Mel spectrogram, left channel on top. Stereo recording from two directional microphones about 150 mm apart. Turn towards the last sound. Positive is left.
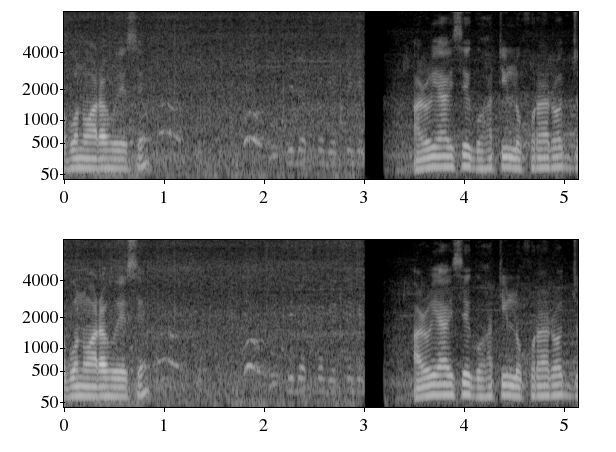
turn(degrees=-20)  # may be behind; listen again after turning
